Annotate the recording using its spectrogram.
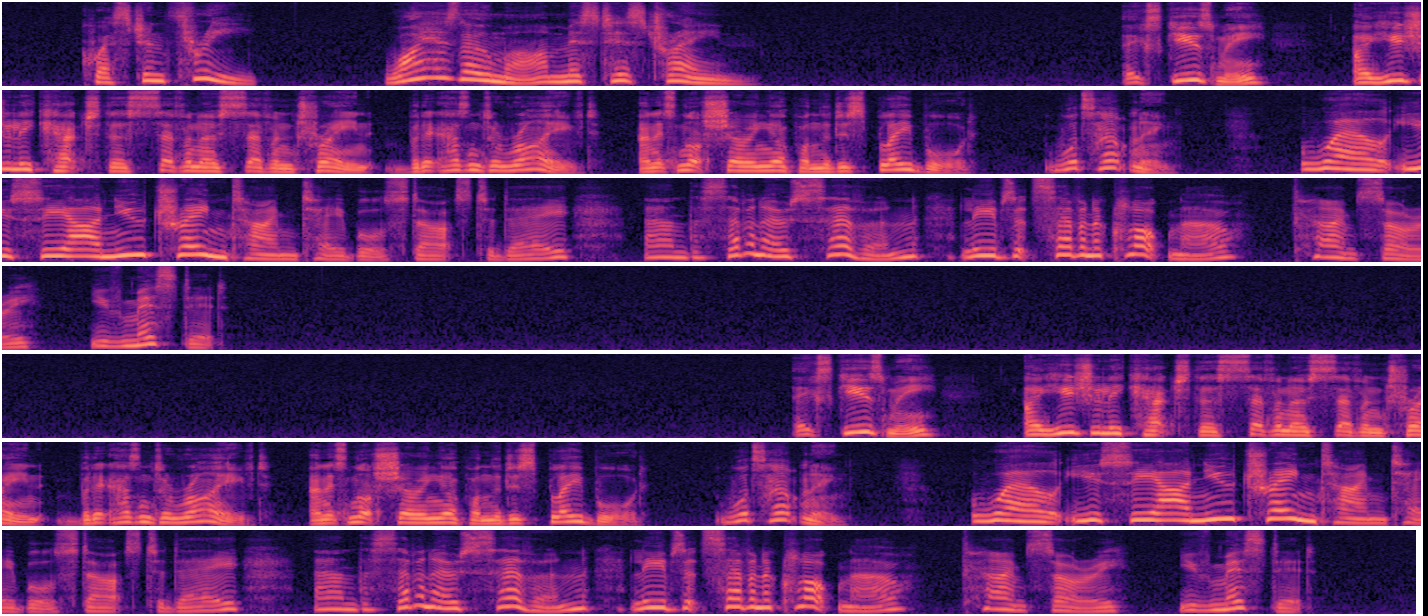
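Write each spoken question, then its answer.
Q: Why has Omar missed his train?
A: A new timetable started today; the train now leaves at 7 o'clock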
